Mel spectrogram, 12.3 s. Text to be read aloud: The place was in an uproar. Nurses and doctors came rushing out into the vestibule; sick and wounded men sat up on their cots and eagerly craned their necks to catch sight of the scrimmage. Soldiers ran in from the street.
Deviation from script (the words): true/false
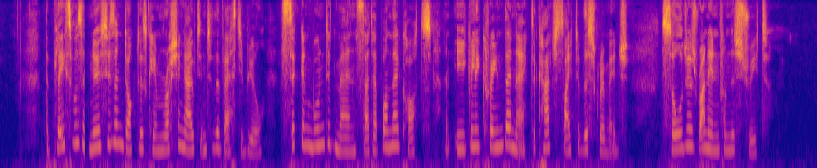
true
